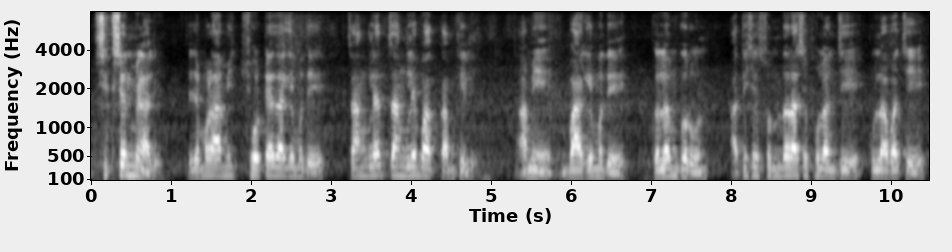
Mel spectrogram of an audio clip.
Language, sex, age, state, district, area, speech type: Marathi, male, 45-60, Maharashtra, Osmanabad, rural, spontaneous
